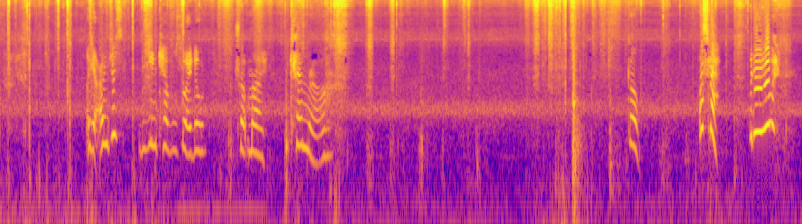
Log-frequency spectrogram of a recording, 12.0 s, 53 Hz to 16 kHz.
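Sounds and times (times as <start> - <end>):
rustling thump: 3.3 - 11.3.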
